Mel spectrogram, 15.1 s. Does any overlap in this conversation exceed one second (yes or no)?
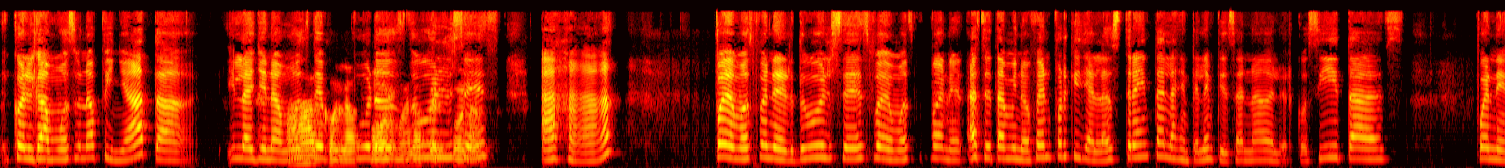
yes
